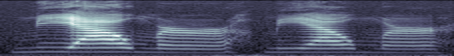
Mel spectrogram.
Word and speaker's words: Meowmer: said this before yeah meowmer it's like mayo like mayonnaise it's like mayo like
